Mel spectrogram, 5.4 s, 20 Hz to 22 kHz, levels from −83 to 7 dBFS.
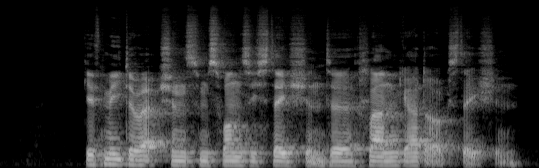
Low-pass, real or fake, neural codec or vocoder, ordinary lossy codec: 19.8 kHz; fake; vocoder, 44.1 kHz, 128 mel bands every 512 samples, BigVGAN v2; none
